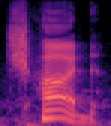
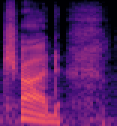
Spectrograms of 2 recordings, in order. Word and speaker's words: chud: Even though it rhymes with the word stud, which you might think is like, "Yeah, I'm a stud." Somebody calls you a chud, even if it's your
